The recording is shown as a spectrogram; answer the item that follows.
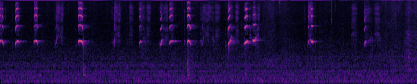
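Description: Whiteboard marker squeaking against the board as a line of letters and bond strokes is written: about a dozen short, high squeaks, one per stroke, at irregular intervals, thinning out after about six seconds.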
